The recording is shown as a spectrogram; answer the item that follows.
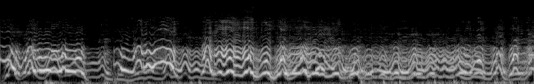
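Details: Captive wolves at Polar Park, Norway, in a loud group howl: many overlapping wavering voices slide up and down steadily, forming a dense continuous chorus with no pauses.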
